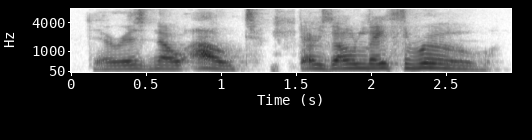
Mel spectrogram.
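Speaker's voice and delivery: rough, gravelly tone of voice. Retelling what a woman told him during ayahuasca when he wanted out, imitating a gravelly voice. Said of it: "this gravelly voice".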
